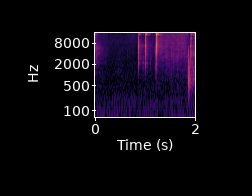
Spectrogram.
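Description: Small steel crankshaft pieces and a ball bearing from Honda GX25 engines, clicking against each other in the hands: a click at the start, then three quick sharp clicks about a second in. A heavier knock near the end as the parts are set down on a concrete floor.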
